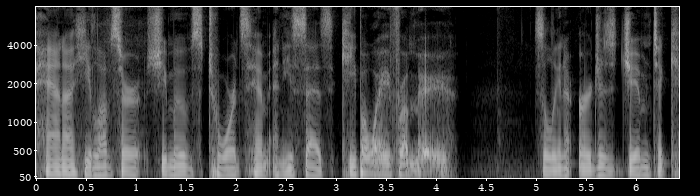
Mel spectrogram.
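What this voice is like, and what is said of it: Usual voice. Nothing is said of it.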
